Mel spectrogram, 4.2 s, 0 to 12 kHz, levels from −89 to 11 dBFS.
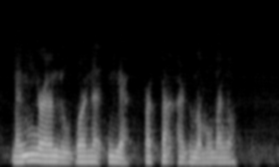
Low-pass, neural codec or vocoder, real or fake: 7.2 kHz; codec, 16 kHz, 1 kbps, FreqCodec, larger model; fake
